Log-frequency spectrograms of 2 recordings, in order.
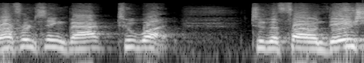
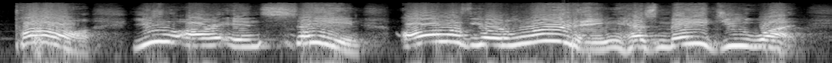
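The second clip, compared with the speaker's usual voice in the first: raised, slow mock yell at Paul; higher, louder accusing shout, dragged out; Festus yelling; 6 semitones higher, 3 dB louder, slower than usual. Festus shouting at Paul through a megaphone, raised and slow. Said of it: "he's yelling at Paul".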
